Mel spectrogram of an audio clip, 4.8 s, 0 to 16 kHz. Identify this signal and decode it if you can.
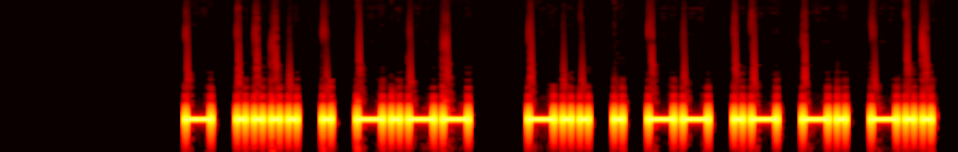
Morse code, heard as a keyed tone, about 27 wpm, 700 Hz. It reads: THEY DEMAND
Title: Sentences from Top 1000 Words - Review Part 3 - 28wpm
